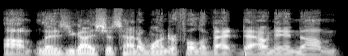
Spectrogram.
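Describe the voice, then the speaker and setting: A man's voice: medium pitch, fairly even intonation, moderate pace, vocal fry, no echo, studio quality. A man co-hosting a podcast, chatting casually, enthusiastic and hyping things up, often repeating words. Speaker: podcast co-host.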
